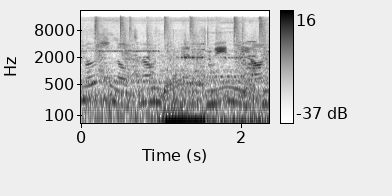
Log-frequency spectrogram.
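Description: Experimental electronic noise music: layered synthesizer tones gliding up and down over dense hiss, with a deep bass tone swelling briefly about halfway through.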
